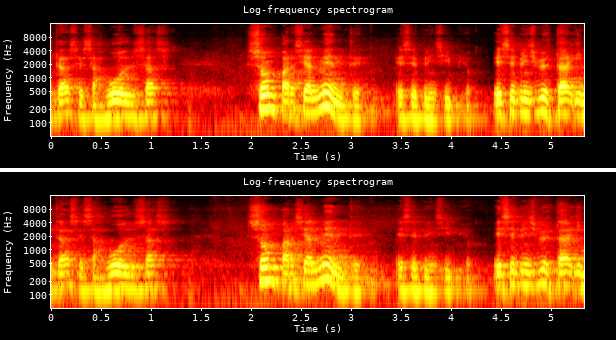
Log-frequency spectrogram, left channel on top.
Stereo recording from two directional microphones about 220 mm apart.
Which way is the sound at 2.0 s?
30° left (ahead or behind).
